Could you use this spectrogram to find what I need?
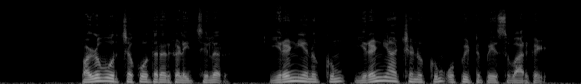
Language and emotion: Tamil, neutral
